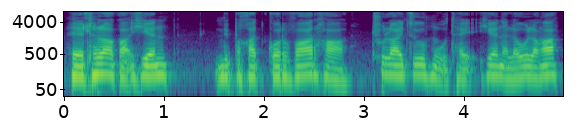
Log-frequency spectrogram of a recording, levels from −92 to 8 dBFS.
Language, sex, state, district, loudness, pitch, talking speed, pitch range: Mizo, male, Mizoram, Aizawl, -17 LUFS, 120 Hz, 215 wpm, 110-125 Hz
